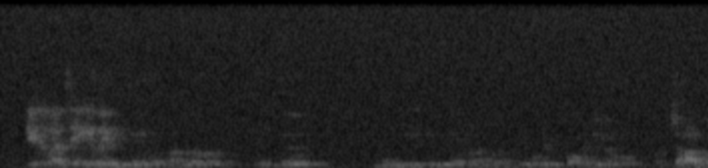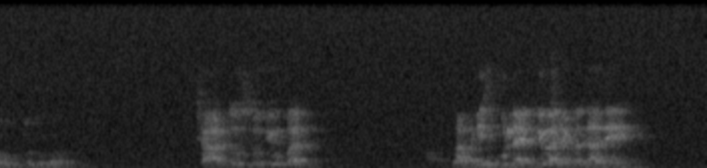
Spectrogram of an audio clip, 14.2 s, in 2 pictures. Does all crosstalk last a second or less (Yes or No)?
No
